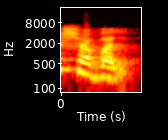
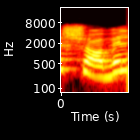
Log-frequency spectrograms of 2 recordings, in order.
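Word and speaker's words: shovel: वे जैसे जैसे जमीन को गहराई तक खोद रहे थे, देयर शवल, यहां पर शॉवल नहीं पढ़ेंगे, इसका राइट प्रोनाउंसिएशन होता है शवल।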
